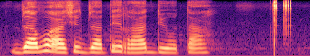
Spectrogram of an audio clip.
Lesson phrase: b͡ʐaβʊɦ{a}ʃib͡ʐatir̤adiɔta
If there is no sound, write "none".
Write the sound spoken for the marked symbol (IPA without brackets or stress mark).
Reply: a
